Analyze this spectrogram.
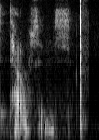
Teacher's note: la TH se pronuncia como una T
